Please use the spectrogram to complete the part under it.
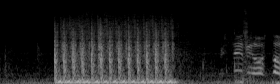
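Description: A loud, close burst of rapid automatic gunfire from a video game lasting just over a second, followed by a short pause and then brief voice sounds.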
